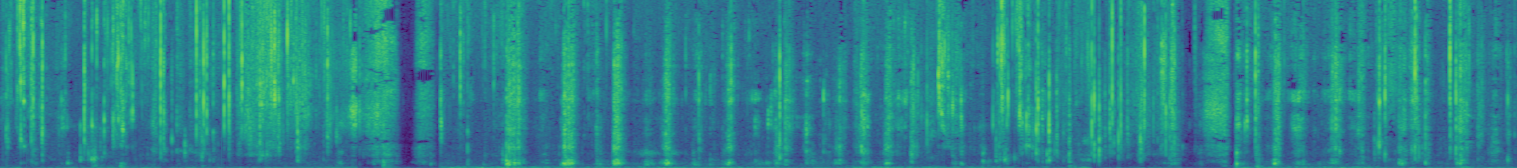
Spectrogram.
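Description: A young woman chews and smacks her lips loudly near a microphone.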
